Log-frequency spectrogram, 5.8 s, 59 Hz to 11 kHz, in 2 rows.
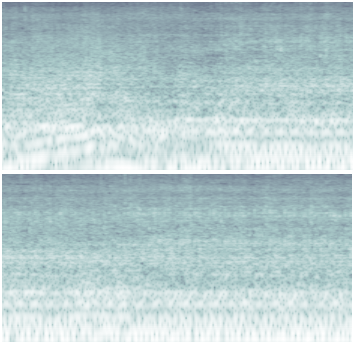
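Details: Turbo 5.3 LS V8 Mustang build, first successful naturally aspirated startup after fixing a weak-battery starting issue and swapping the passenger-side injector harness wiring; loud deep steady rumble settling into an even fast idle, no misfire or knock, normal idle.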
